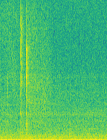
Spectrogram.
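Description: Two faint clicks close together about half a second in: a computer mouse button clicked, over near silence with a faint steady low hum.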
